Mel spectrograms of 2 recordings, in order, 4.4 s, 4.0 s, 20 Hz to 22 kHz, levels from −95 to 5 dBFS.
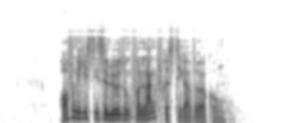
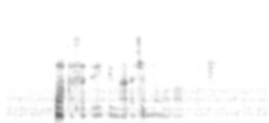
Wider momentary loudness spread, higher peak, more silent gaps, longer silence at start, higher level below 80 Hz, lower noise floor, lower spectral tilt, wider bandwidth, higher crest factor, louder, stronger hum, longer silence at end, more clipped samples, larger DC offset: second, 9 LU vs 20 LU; first, -6 dBFS vs -28 dBFS; neither; about the same, 0.9 s vs 0.85 s; first, -62 dBFS vs under -90 dBFS; first, under -90 dBFS vs -84 dBFS; about the same, -5 dB/octave vs -4.5 dB/octave; first, 9.4 kHz vs 7.2 kHz; about the same, 24 dB vs 24 dB; first, -28 LUFS vs -48 LUFS; neither; second, 1 s vs 1.85 s; neither; neither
